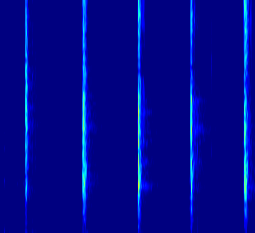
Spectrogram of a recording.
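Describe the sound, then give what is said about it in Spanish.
A voice imitates the steady waiting click of a pedestrian crossing button synchronized with the traffic lights: five sharp, crisp clicks evenly spaced about half a second apart, fairly loud, with silence between them. “Este, cuando esperas, el botón hace un ruido de clic, así constante, y es como clic,”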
